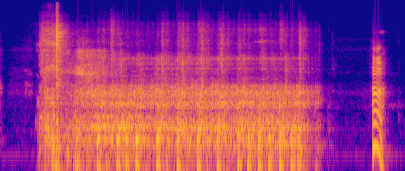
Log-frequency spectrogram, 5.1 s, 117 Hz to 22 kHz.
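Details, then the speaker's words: Old log splitter small single-cylinder engine, carb mixture screw set 1.5 turns out, choke about half; pops along with uneven firing a few seconds then dies, runs lean wanting more choke, cause unclear. "that's funny what you reckon going on here know why that thing had run lean"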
